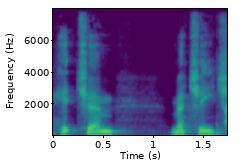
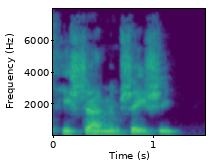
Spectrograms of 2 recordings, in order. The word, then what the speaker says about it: Hichem Mechichi: Hichem Mechichi. – I love it. – Yes. Well, that tells me how badly, incorrectly I've done that. Go on. You do it. – It's Hichem Mechichi.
